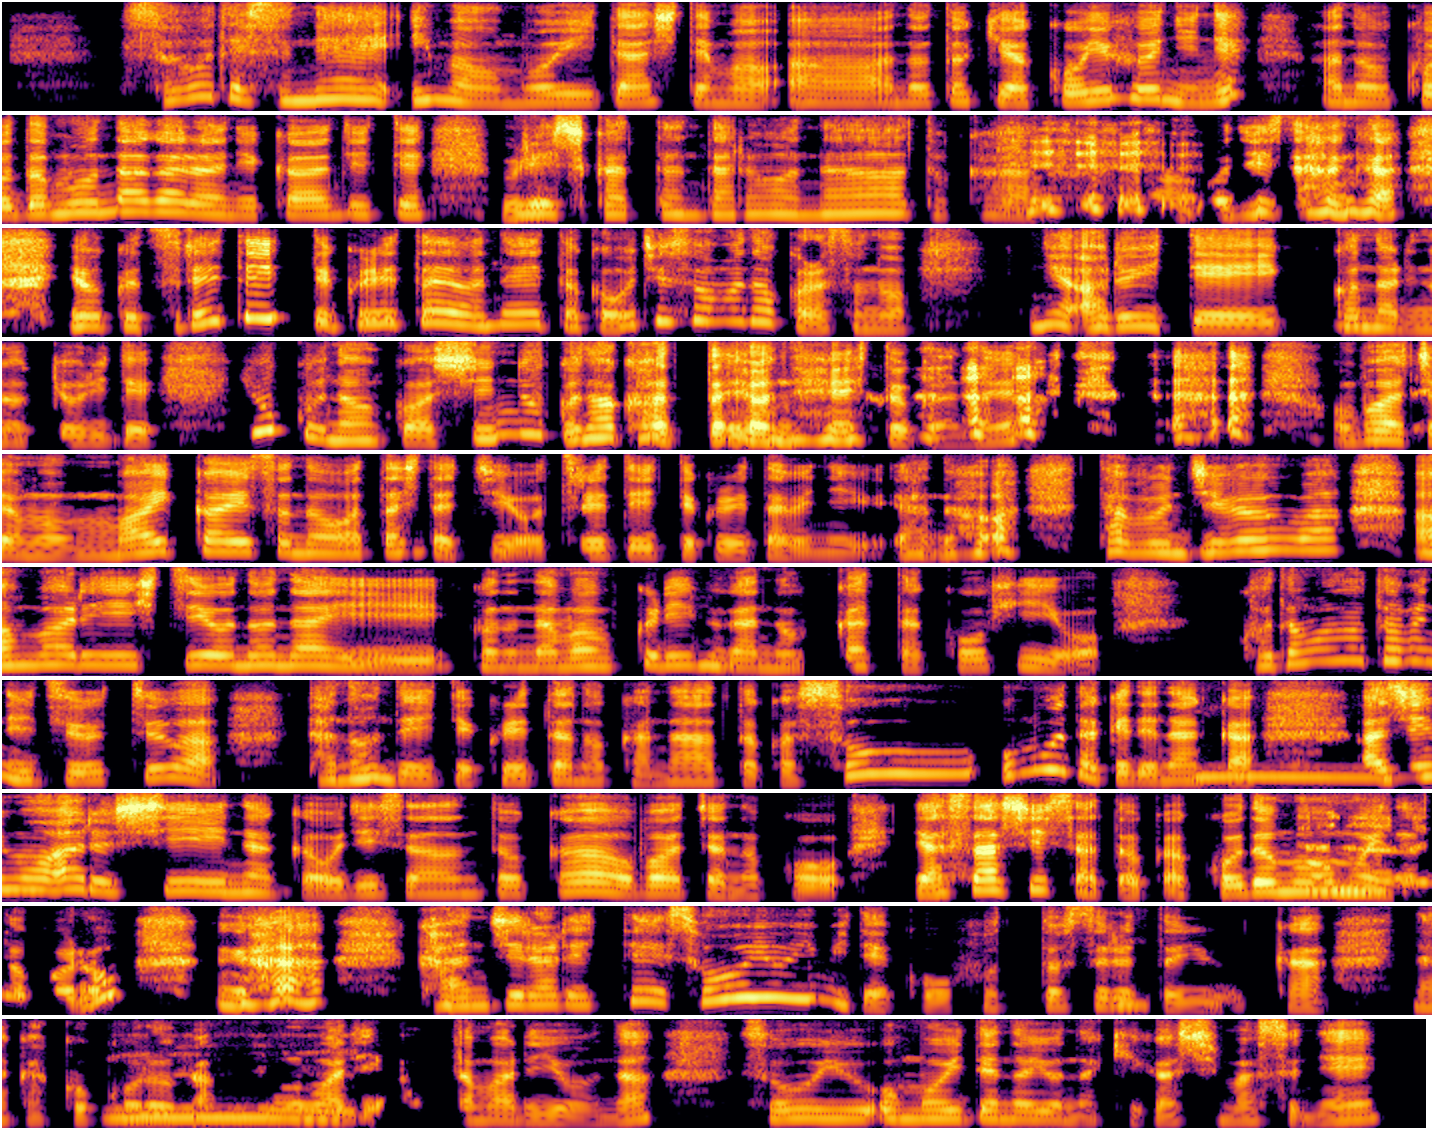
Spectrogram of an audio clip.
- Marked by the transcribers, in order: other noise; laugh; laughing while speaking: "おじさんが"; laughing while speaking: "しんどくなかったよね"; laugh; laughing while speaking: "あの"; laughing while speaking: "ところが"
- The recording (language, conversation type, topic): Japanese, podcast, 子どもの頃にほっとする味として思い出すのは何ですか？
